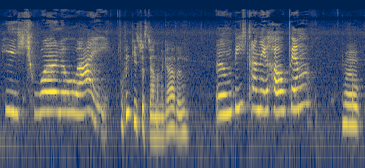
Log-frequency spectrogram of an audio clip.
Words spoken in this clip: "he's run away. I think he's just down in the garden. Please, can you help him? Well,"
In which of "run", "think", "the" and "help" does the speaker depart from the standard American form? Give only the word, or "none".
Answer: run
